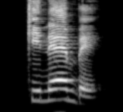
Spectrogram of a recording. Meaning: clitoris
- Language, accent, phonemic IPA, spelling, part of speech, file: Swahili, Kenya, /kiˈnɛ.ᵐbɛ/, kinembe, noun, Sw-ke-kinembe.flac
